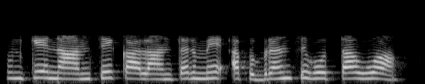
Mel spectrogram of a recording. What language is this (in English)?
Hindi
